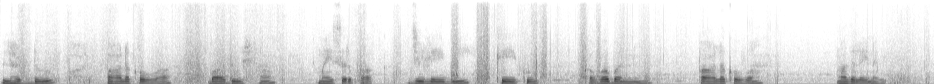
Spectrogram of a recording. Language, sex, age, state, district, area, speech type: Telugu, female, 30-45, Andhra Pradesh, Kurnool, rural, spontaneous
